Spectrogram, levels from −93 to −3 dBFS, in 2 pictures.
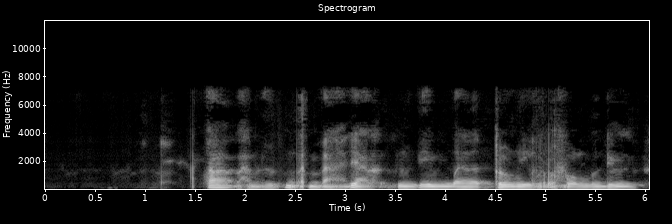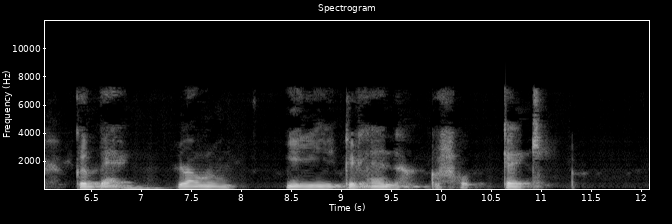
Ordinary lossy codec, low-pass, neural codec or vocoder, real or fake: AAC, 48 kbps; 7.2 kHz; codec, 16 kHz, 1 kbps, FreqCodec, larger model; fake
